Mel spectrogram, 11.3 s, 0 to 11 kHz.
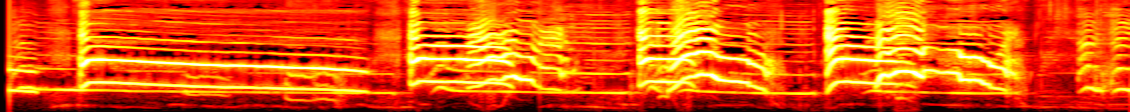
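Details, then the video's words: A 15-year-old poodle singing indoors. It gives a long, steady, drawn-out howl, then three shorter wavering howls that rise and fall in pitch. Brief quiet gaps separate the notes, and a clipped final note ends the passage. "15 year old poodle Jake singing"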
